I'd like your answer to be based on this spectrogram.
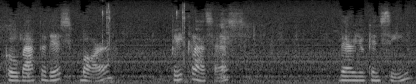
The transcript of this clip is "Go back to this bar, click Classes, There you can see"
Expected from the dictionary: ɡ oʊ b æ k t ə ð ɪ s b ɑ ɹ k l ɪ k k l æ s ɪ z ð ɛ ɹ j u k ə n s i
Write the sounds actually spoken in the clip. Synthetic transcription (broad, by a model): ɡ oʊ b æ k t ə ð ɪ s b ɑ ɹ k l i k k l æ s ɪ s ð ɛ ɹ j u k ə n s i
